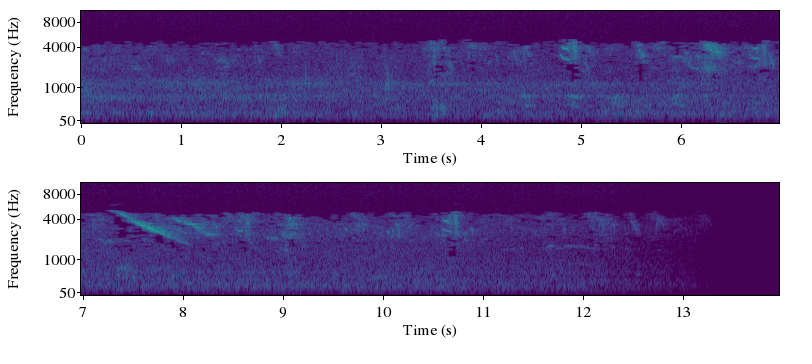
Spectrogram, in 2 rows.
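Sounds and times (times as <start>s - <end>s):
small birds chirping: 3.4s - 13.0s.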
